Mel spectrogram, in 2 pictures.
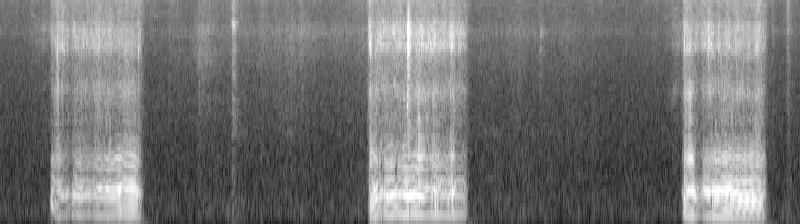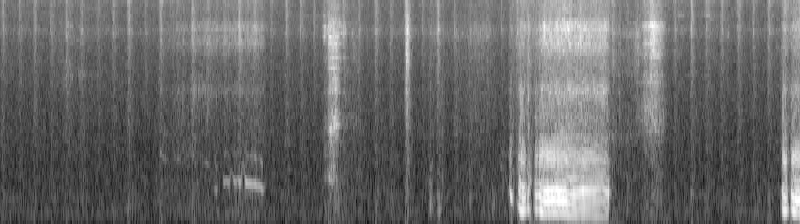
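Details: Sleeping pet cat snoring: four loud rasping snores, each about a second long, spaced three to six seconds apart, with soft clicks and breathing noises between them.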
